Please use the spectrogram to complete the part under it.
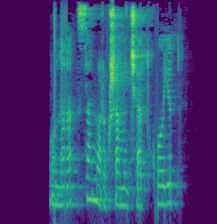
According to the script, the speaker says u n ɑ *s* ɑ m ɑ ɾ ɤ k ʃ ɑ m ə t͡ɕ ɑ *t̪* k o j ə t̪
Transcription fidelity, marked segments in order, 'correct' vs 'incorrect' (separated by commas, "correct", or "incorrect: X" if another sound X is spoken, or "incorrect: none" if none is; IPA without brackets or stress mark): correct, correct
